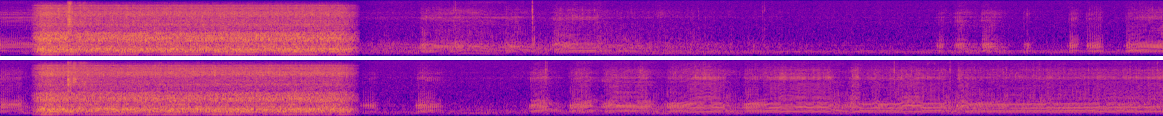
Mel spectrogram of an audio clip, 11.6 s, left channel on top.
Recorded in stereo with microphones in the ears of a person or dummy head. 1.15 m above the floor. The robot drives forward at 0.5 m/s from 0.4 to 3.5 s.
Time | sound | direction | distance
0.7 | a finger snap | 5° right (ahead or behind) | 5.5 m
